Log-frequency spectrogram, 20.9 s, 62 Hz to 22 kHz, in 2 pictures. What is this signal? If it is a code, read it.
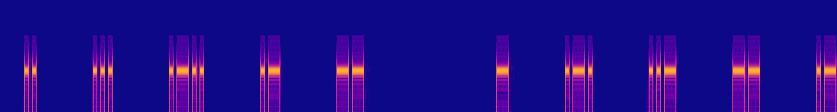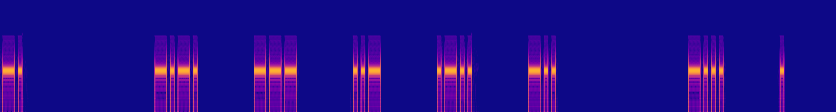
Morse code, heard as a keyed tone, about 25 wpm, spaced as for 10 wpm, 550 Hz. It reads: ISLAM TRUMP COULD BE
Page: news headlines in morse code at 10 wpm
